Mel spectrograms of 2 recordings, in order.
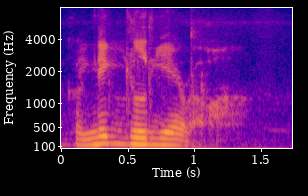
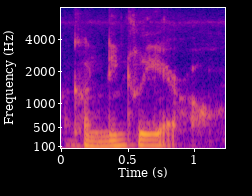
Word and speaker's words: Conigliaro: the name of Tony Conigliaro? Sounds very painful. So you spell it. I'll let you enter your internet search. Conigliar, like liar, and O. Conig. Nig. Okay. Liar, Liar, sorry. O. Conigliaro. Tony Conigliaro.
